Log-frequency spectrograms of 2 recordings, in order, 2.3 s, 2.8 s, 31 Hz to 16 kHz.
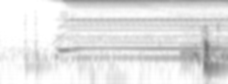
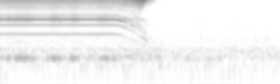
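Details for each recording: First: Two 3D printer stepper motors wired in parallel, sharing 2 A peak, feed rate 1000: after half a second they kick in with a loud, steady mid-pitched whine and high overtones. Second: Stepper motor previously used on a printer's X/Y axis, run alone at feed rates of 1000–3000: a clean high whine that slides down smoothly as it slows and stops. Each motor behaves the same when connected separately, which is normal.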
